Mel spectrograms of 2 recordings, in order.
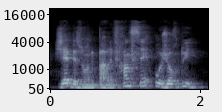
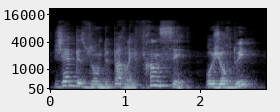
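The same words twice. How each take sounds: First: Aujourd'hui drops at the end as a statement; falling statement tune. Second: Aujourd'hui lifted at the end as a question; rising question tune. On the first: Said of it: "Agora eu vou afirmar". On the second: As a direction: ask it, rising at the close. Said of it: "Entonação, subiu, é uma pergunta". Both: Shown as a demonstration.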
